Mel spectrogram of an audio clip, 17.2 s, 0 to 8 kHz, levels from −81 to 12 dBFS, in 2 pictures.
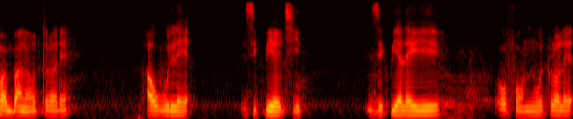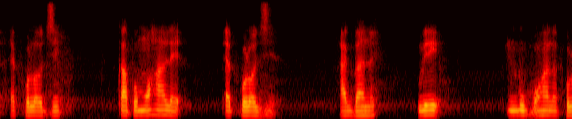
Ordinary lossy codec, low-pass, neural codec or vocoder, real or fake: MP3, 48 kbps; 7.2 kHz; codec, 16 kHz in and 24 kHz out, 0.9 kbps, LongCat-Audio-Codec, four codebook decoder; fake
